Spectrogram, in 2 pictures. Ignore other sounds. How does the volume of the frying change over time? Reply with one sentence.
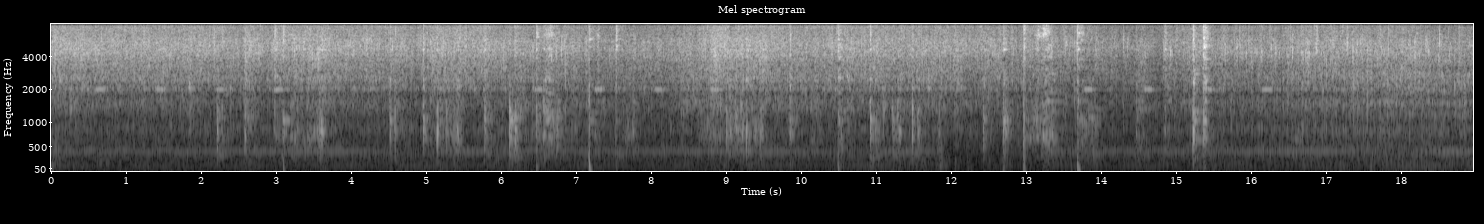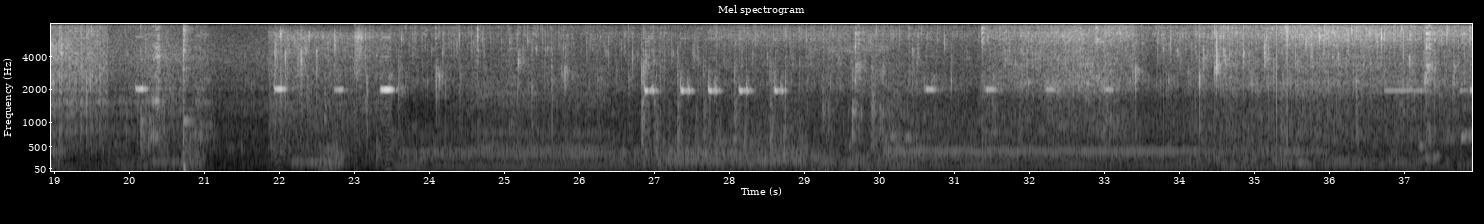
The volume of the frying goes down, then up.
